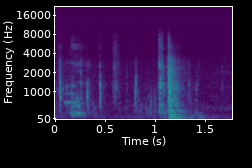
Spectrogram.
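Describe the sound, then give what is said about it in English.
A side door of a house is unlatched and swung open, with a few small clicks and rattles followed by a solid thump from the handle and frame. “They said they'd leave the side door open.”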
